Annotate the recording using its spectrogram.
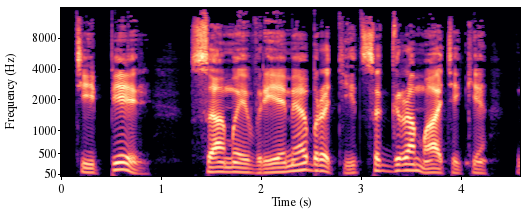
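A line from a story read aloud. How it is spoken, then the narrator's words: Loud. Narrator (Russian): громко сказал доктор Корнелиус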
